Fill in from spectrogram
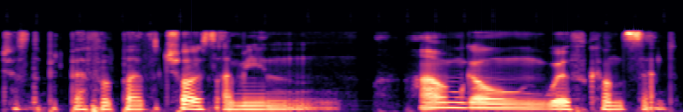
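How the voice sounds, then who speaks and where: A man reading a text adventure game aloud as narration, with a subdued, flat delivery. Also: medium pitch, takes it slowly, gravelly, smooth, muffled recording.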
